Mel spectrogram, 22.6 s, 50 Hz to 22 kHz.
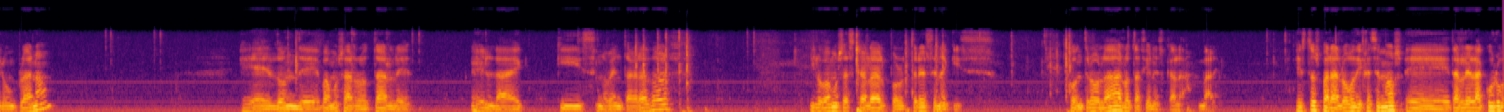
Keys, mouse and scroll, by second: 2.5-6.4 drag, 4.4 n, 6.4-8.8 right drag, 8.8-11.4 drag, 11.4-22.3 right drag, 12.9 s, 15.9 ctrl+a, 19.2-22.3 drag, 20.0-22.3 middle drag.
